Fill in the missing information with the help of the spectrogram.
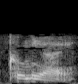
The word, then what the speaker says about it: Kumeyaay: So we paid attention to Paul and his singing and Paul and his work with the Kumeyaay.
